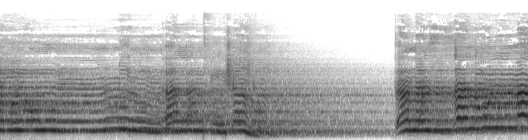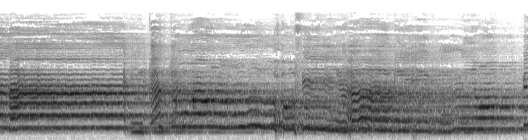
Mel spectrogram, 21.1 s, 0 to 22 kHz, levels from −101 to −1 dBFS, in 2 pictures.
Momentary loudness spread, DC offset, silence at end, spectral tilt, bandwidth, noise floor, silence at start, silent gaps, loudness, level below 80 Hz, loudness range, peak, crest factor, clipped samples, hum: 12 LU; under 0.1%; 0 s; -5 dB/octave; 11.5 kHz; -46 dBFS; 0 s; none; -18 LUFS; -76 dBFS; 11 LU; 0 dBFS; 18 dB; under 0.1%; none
